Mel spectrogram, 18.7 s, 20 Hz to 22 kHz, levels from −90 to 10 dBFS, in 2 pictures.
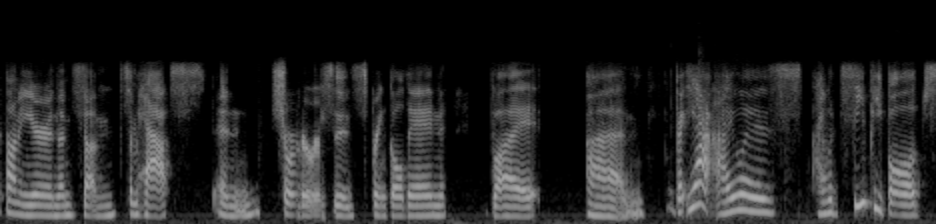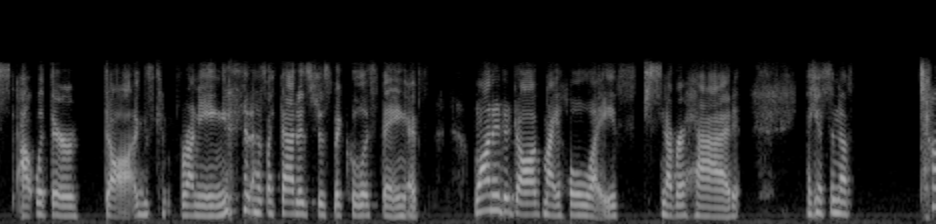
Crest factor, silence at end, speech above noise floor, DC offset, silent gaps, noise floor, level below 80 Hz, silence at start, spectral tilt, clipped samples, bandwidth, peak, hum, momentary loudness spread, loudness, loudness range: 20 dB; 0 s; 40 dB; under 0.1%; none; -69 dBFS; -68 dBFS; 0.05 s; -4.5 dB/octave; under 0.1%; 7.6 kHz; -10 dBFS; none; 11 LU; -29 LUFS; 2 LU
